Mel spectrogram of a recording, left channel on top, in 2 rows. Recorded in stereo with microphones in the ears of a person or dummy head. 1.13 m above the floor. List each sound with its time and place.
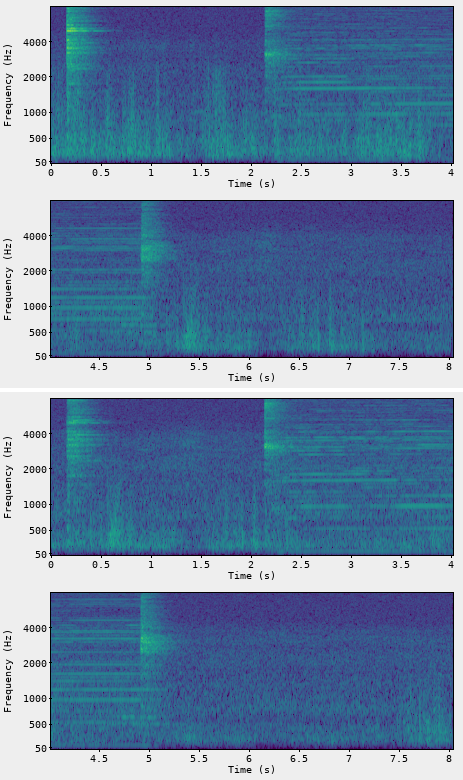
0.2 s cutlery clinking: 55° left (ahead or behind), 1.0 m
2.1 s a buzzer: 45° right (ahead or behind), 4.5 m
